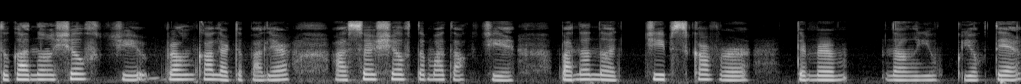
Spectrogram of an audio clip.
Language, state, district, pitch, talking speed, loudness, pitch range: Ao, Nagaland, Kohima, 215 Hz, 100 wpm, -17 LUFS, 205-230 Hz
